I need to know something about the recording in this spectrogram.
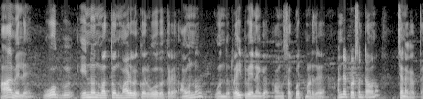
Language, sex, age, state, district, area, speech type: Kannada, male, 60+, Karnataka, Bangalore Rural, rural, spontaneous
